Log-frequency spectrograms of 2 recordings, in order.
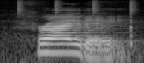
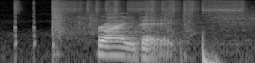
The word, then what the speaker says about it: Friday: Then drop your jaw wide open and then pronounce the I as in my. Fry. Fry. And again, finish it up with day, Friday, Friday.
